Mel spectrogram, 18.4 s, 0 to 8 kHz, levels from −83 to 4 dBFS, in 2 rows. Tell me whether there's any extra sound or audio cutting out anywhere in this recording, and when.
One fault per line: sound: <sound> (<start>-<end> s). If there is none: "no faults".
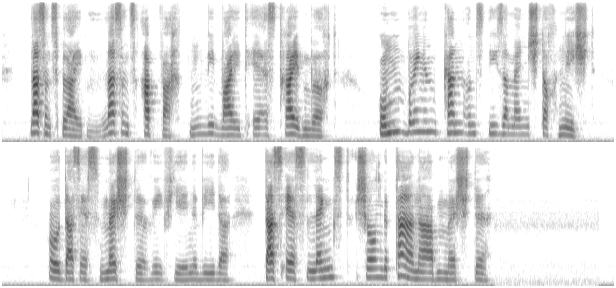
no faults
